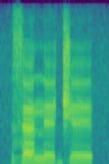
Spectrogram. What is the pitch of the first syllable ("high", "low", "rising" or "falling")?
low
